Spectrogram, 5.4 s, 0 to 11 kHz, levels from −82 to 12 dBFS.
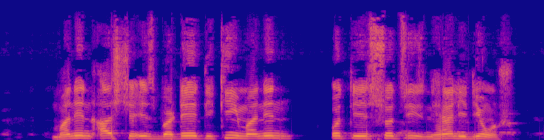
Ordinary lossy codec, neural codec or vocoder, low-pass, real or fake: AAC, 64 kbps; none; 9.9 kHz; real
